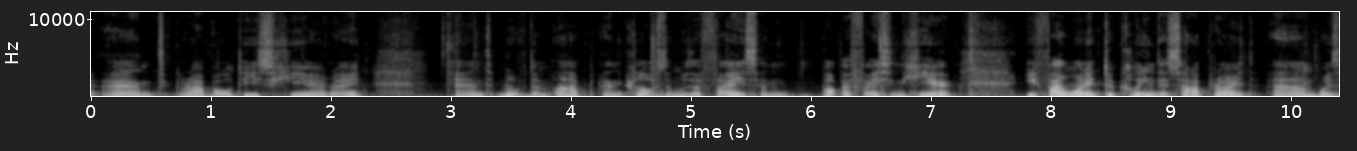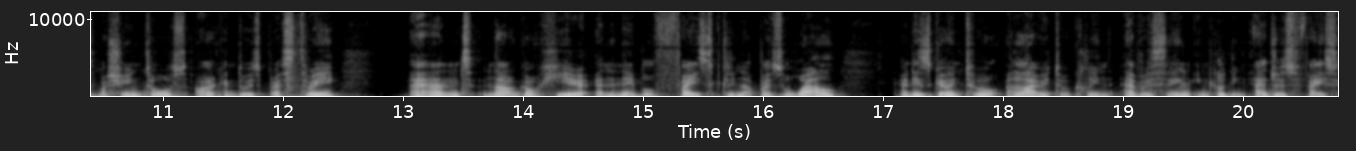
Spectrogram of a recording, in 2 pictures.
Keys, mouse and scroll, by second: 0.5 ctrl+click, 0.9 ctrl+click, 1.9 ctrl+click, 2.9 e, 3.1 z, 3.8 click, 4.7 f, 4.9 middle click, 5.1 Tab, 5.3 f, 5.6 f, 5.6 alt+click, 6.0 alt+middle click, 6.5 f, 7.0 middle click, 7.6 shift+middle click, 7.9 shift+middle click, 9.4 Tab, 12.0 3, 13.9 click, 15.3 click, 18.1-19.6 middle drag, 20.4 middle click.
